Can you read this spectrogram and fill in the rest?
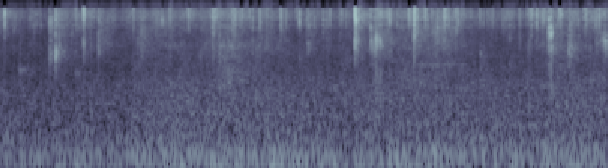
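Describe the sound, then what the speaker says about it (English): Rain falls with soft, steady patter and scattered sharper drips close by, no voices present. "It's good that we're getting some rain."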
